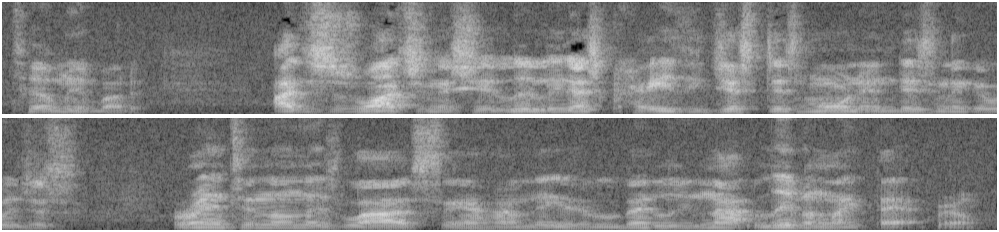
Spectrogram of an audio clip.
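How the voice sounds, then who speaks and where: Young American male reaction host, lowish pitch, slangy and conversational, emphatic repeats, noisy home webcam sound. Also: fairly quick, fairly bright tone. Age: young adult. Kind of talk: casual reaction commentary. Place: small bedroom indoors. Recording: clear background noise, home webcam recording.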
